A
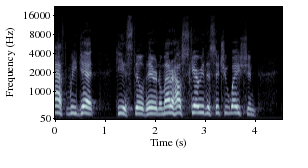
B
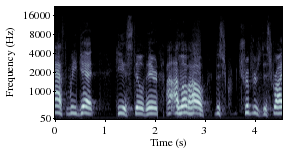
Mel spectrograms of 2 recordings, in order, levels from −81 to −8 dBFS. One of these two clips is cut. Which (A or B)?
B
